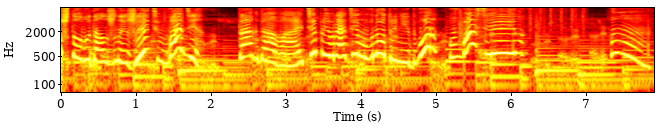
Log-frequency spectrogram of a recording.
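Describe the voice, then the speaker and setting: A woman's voice: extremely high pitch, heavily acted. A woman voicing an eager, playful little fairy princess girl in a children's cartoon dub. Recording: children's music behind the voice.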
